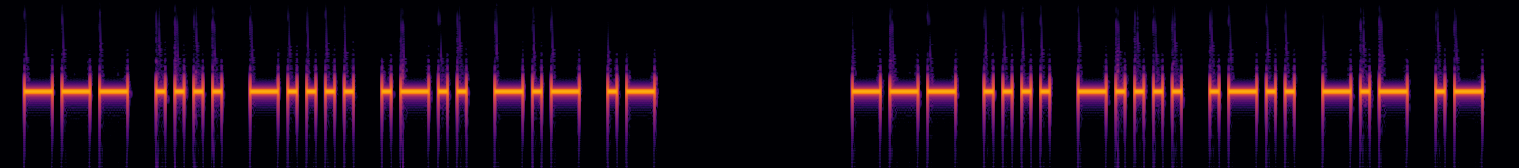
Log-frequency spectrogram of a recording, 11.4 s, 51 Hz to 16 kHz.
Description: Morse code, heard as a keyed tone, about 17 wpm, 700 Hz. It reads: OH6LKA OH6LKA
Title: DXCC-100 Call Signs - 6 Characters - Repeated 3x - 17wpm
